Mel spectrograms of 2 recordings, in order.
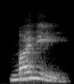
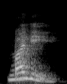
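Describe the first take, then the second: No difference in how they are said.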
